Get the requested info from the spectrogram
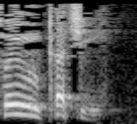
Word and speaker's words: Syntyche: And you notice I pronounced her name Syntyche, but it's been suggested, I've heard that's the way it's pronounced, that's the reason I pronounce it that way, but it's been suggested maybe the proper way to pronounce that is soon touchy.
